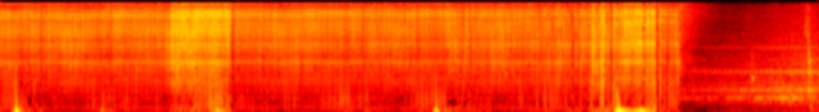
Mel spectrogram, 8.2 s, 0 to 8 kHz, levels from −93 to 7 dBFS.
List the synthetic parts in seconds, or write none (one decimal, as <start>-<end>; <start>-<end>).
1.7-2.3; 5.9-6.6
